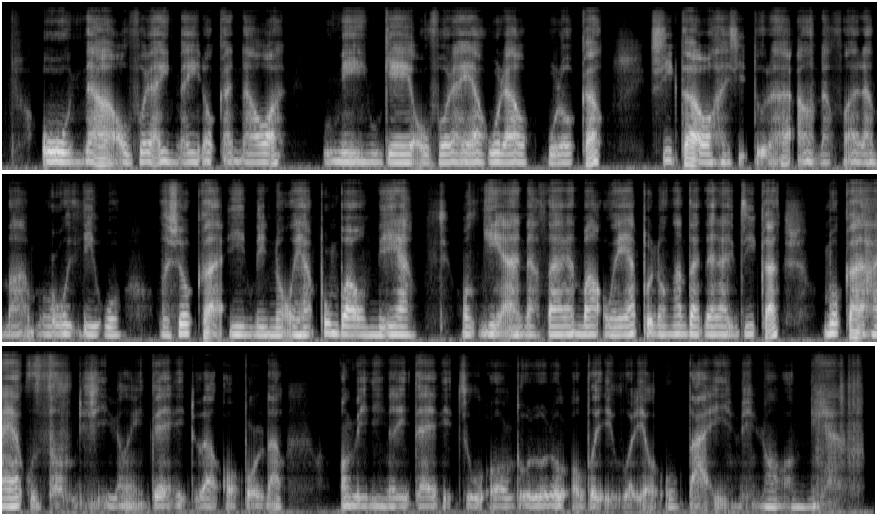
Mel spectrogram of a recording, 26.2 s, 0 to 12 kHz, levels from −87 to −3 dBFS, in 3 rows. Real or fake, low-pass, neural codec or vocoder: fake; 9.9 kHz; autoencoder, 22.05 kHz, a latent of 192 numbers a frame, VITS, trained on many speakers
